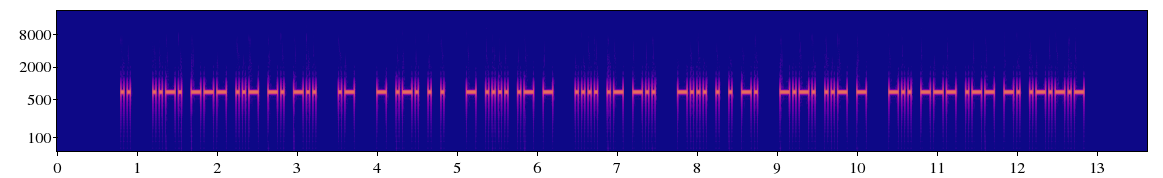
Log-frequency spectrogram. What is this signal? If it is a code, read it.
Morse code, heard as a keyed tone, about 32 wpm, 700 Hz. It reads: I FOUND A TREE THAT HAD BEEN CUT DOWN.
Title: Sentences from Top 1000 Words - Review Part 1 - 30wpm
